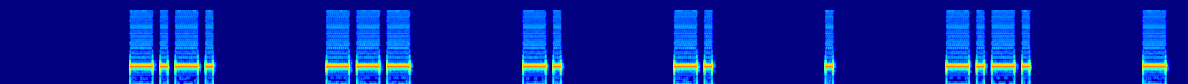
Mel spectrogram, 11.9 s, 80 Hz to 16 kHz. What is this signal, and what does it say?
Morse code, heard as a keyed tone, about 16 wpm, spaced as for 6 wpm, 800 Hz. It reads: CONNECT
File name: Slow With Faster Ings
